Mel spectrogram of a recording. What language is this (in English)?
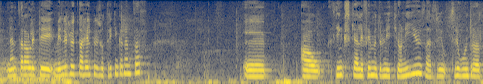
Icelandic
